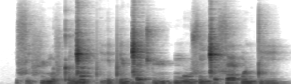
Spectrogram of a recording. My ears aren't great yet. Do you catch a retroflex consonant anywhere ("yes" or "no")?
yes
